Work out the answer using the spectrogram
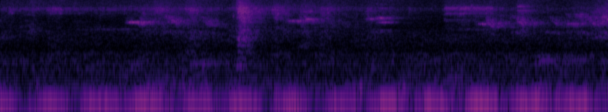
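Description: Faint short bird chirps, a few scattered high peeps, over a steady low hum, with one soft click a little before two seconds in.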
